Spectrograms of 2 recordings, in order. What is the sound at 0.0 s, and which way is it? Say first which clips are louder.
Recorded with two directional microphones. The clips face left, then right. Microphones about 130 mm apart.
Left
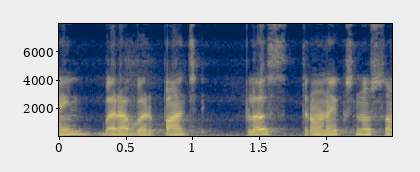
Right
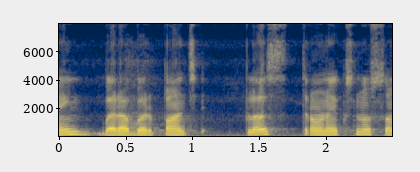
Speech: right 9 dB; 25° right (ahead or behind).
